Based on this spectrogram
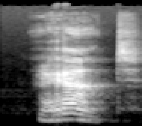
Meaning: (noun) 1. an advice, counsel 2. a council, board, body which advises, concerts and/or decides
- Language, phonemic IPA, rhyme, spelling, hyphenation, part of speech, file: Dutch, /raːt/, -aːt, raad, raad, noun / verb, Nl-raad.ogg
